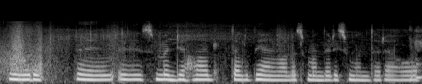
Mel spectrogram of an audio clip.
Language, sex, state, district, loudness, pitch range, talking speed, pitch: Hindi, female, Delhi, New Delhi, -15 LUFS, 205-225 Hz, 155 wpm, 215 Hz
